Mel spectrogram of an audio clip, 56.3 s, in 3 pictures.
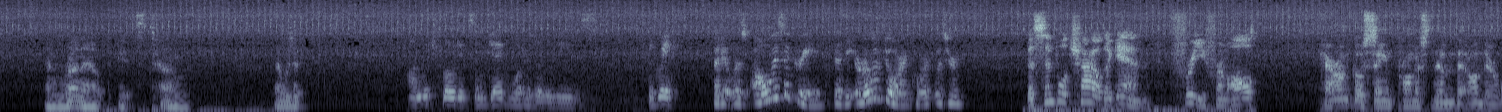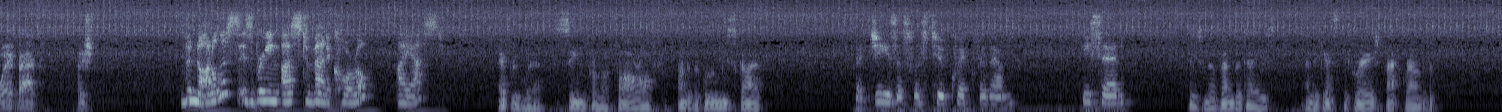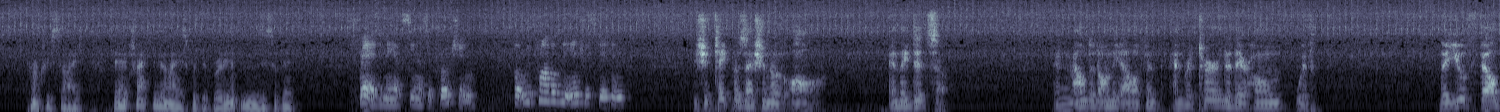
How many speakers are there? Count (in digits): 8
